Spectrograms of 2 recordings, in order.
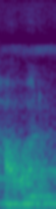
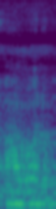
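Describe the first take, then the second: First: The word starts with an audible h sound. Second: The word starts with a vowel, no h sound. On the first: "इसे अगर आप हावर पढ़ते मान लो" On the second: "यहाँ पर एच silent है"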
